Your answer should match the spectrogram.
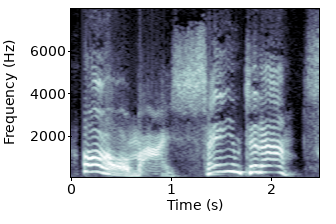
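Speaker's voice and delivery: very high, long drawn-out exclamation; astonished cry. A narrator's reading. Mister Killycranky sees the chicken on stilts, astonished cry. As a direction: wail it slowly in disbelief. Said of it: "cried Mister Killycranky".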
